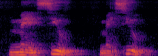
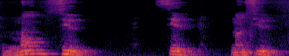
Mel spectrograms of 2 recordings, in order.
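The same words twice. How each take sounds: First: "monsieur" as "mesiu", learner's mistake; wrong pronunciation. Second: "monsieur" said "mosul", French way; correct French. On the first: Teacher imitating students' wrong "monsieur". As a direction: mimic beginners saying "monsieur" as "mesiu". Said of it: "No es monsieur". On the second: Teacher modelling the correct French "monsieur". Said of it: "Señor en francés es". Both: Shown as a demonstration.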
